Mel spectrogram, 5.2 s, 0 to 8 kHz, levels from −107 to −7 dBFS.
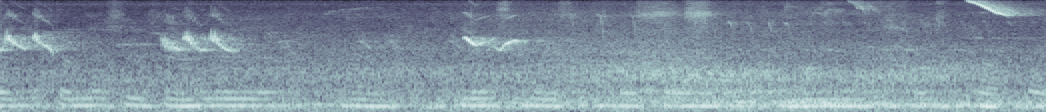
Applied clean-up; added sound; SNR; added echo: none; Traffic noise, roadway noise / Bird; -3 dB; none.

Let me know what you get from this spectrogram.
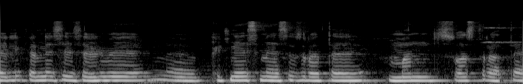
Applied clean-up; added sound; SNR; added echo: none; none; none; none.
